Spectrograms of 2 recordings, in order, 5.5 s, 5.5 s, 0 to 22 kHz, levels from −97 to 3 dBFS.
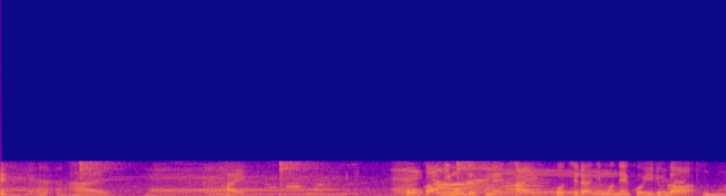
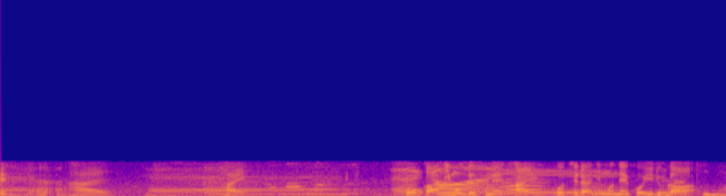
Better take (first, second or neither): second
